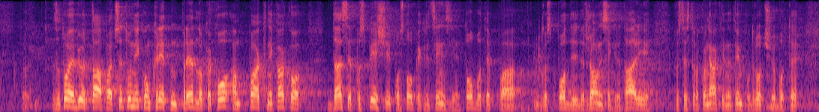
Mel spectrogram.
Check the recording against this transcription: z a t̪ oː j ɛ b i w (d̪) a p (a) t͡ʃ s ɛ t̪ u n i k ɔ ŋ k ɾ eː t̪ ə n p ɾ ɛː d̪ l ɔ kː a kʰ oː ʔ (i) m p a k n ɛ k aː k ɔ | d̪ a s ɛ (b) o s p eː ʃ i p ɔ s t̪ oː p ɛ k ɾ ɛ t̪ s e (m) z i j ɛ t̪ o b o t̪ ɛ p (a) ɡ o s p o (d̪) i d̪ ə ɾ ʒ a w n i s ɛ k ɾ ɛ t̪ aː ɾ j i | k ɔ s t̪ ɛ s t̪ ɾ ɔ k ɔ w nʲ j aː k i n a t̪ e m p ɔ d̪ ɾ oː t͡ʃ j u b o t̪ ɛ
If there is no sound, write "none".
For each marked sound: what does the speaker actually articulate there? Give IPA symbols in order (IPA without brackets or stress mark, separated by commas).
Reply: t̪, a, a, p, n, a, d̪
